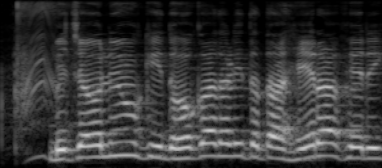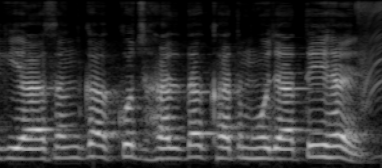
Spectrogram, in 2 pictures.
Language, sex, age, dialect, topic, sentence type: Hindi, male, 25-30, Kanauji Braj Bhasha, banking, statement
